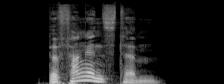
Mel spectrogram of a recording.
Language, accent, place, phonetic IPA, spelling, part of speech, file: German, Germany, Berlin, [bəˈfaŋənstəm], befangenstem, adjective, De-befangenstem.ogg
- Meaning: strong dative masculine/neuter singular superlative degree of befangen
